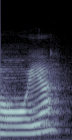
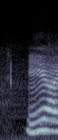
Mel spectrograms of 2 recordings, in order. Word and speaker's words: Oia: Quando a gente tem essas duas letras, o e i, e a letra I tem um acento, essas duas letras fazem o som de I, então não é Oia, é Ia. Ia é um vilarejo na ilha de Santorini de quase 800 habitantes.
